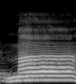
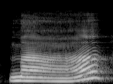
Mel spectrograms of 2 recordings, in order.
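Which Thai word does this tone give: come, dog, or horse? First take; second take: come; dog. First: It is said with the tone for 'come'. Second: It is said with the tone for 'dog'. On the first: It means to come. "마 하면 온다는 거예요" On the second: It means a dog. "강아지"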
